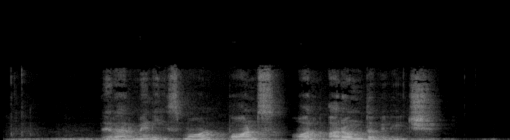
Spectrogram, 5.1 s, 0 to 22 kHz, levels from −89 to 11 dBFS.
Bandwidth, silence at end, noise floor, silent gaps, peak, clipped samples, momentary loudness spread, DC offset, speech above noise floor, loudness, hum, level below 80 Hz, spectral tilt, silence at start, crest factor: 12 kHz; 0.75 s; -64 dBFS; none; -14 dBFS; under 0.1%; 20 LU; under 0.1%; 34 dB; -31 LUFS; none; -72 dBFS; -5.5 dB/octave; 0.05 s; 18 dB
